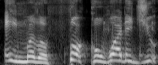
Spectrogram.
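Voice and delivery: loud mock furious yell; angry agent. Listing agent yelling at the careless realtor, loud mock fury.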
